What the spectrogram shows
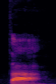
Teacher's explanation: Okey, kemudian sifat huruf ta ni juga dia ada keluar angin sikit. Ta. Boleh dengar tak angin tu? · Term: hembusan nafas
